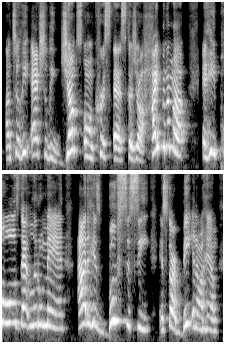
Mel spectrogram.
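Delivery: ordinary delivery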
